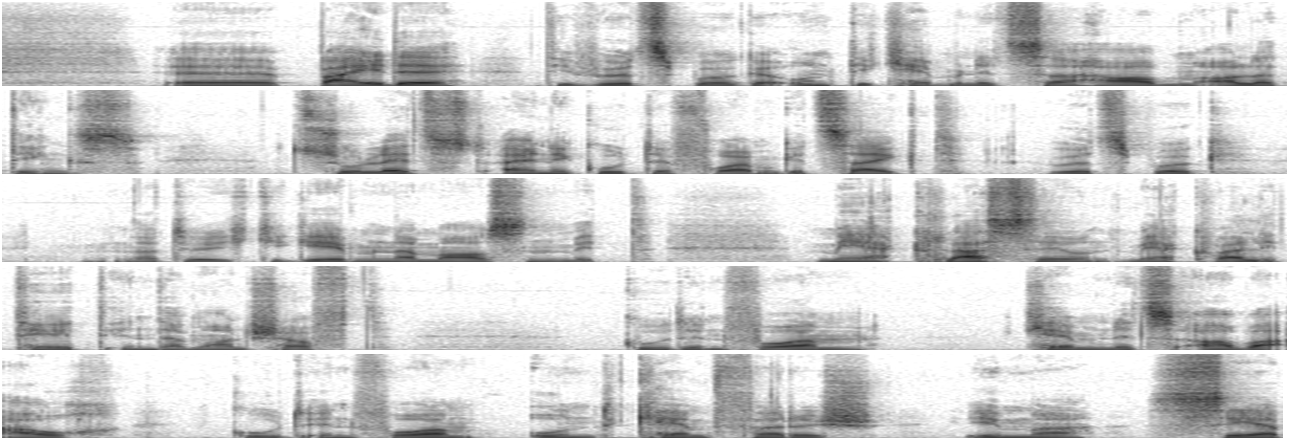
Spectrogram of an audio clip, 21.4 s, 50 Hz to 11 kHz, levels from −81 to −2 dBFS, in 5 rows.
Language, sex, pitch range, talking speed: German, male, 95-115 Hz, 105 wpm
